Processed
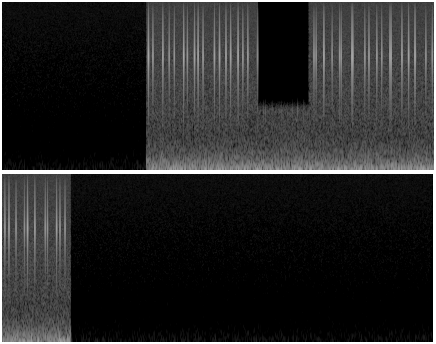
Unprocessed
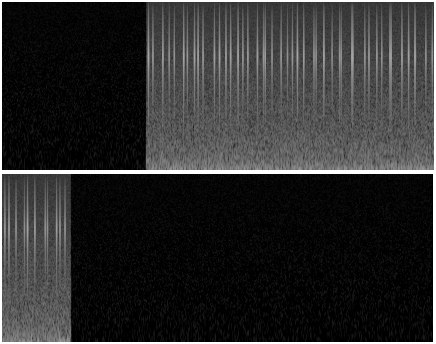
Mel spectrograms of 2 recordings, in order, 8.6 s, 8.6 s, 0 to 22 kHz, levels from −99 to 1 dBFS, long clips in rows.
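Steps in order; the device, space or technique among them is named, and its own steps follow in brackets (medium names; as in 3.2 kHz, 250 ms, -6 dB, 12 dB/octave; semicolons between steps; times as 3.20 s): smiley-face EQ (bass shelf 130 Hz +4.5 dB; peaking EQ 620 Hz -8.5 dB 2.8 oct; treble shelf 7.7 kHz +4.5 dB); 2.56–3.08 s: steep low-pass 1.8 kHz 96 dB/octave; trim -1.5 dB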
